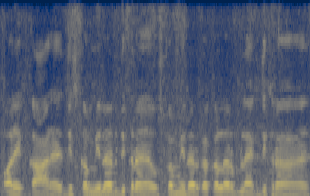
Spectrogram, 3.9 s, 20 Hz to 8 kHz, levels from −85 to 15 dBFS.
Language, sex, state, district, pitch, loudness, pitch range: Hindi, male, Chhattisgarh, Raipur, 145 Hz, -14 LUFS, 135-145 Hz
